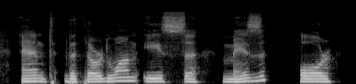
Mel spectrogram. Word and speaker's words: Ms: why people start using M or Miss more often pay attention uh to pronunciation you should say it as m not miss m uh based on uh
